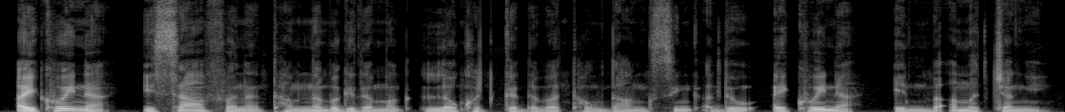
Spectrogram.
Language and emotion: Manipuri, neutral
